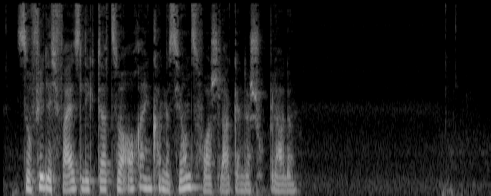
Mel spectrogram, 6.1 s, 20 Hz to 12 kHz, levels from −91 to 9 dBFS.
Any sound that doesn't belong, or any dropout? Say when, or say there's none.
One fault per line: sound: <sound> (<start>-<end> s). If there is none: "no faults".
no faults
